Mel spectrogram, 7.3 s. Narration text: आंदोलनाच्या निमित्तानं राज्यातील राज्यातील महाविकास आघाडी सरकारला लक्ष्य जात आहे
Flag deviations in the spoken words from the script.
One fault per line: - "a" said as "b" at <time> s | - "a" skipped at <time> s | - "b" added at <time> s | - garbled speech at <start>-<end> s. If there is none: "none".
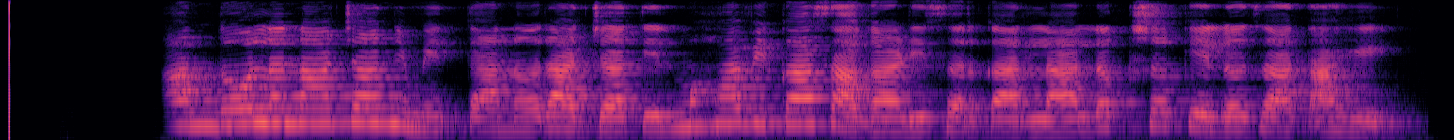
- "राज्यातील" skipped at 3.4 s
- "केलं" added at 5.9 s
